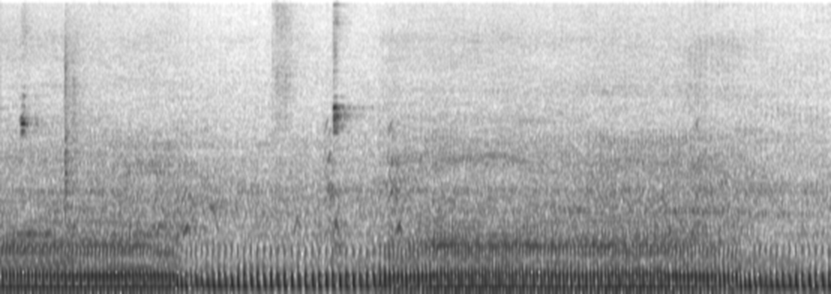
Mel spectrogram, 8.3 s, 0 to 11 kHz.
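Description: Bajaj Dominar 250's single-cylinder engine running as the motorcycle rides, its note changing about two seconds in, again about four seconds in, and near the end, as with gear or throttle changes. A few short clicks come through over it.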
